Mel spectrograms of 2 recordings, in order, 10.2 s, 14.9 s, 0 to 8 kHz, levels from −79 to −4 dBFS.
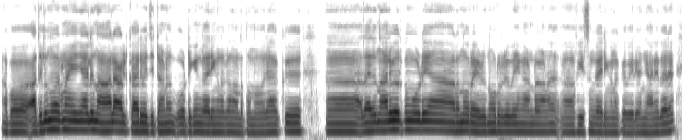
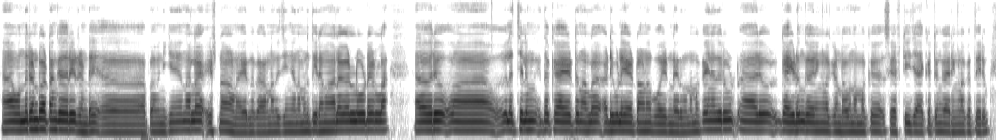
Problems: none marked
